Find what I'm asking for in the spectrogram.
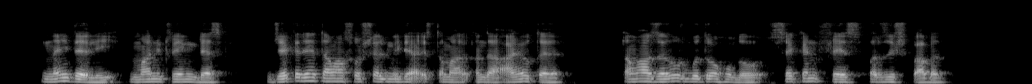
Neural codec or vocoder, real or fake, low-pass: codec, 16 kHz, 4.8 kbps, FACodec; fake; 7.2 kHz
